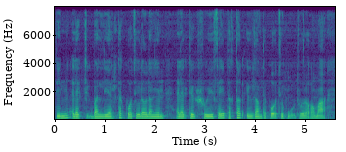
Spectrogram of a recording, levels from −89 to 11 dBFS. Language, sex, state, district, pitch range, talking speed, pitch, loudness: Mizo, male, Mizoram, Aizawl, 115-135 Hz, 245 wpm, 125 Hz, -18 LUFS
